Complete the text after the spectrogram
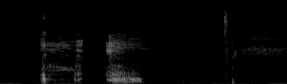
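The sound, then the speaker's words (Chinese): A man's dry cough: a few short, harsh bursts with brief gaps between them and no speech around them. “干咳了一声”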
